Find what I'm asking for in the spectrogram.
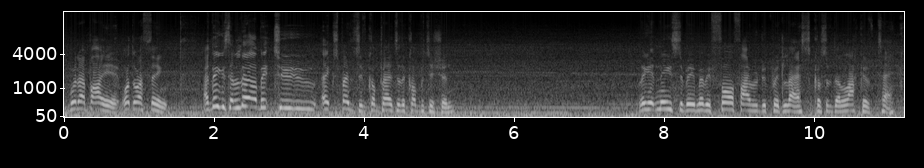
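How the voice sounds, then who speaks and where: High-voiced man motovlogging, wind on mic. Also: animated, moderate pace. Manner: off-the-cuff, chatty thinking aloud. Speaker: motorcycle vlogger and reviewer. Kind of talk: casual motovlog commentary while riding. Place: outdoors, riding a motorbike on mountain roads. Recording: wind and road noise on mic.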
